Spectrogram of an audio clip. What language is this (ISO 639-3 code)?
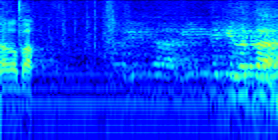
heb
